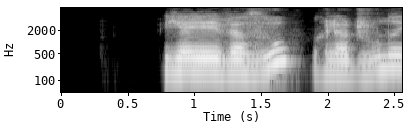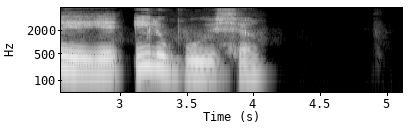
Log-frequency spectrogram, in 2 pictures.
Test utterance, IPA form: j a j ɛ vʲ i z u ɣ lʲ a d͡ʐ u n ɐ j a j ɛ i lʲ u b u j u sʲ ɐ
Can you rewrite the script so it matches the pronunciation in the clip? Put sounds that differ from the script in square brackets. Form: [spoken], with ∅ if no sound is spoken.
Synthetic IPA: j a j ɛ vʲ [a] z u ɣ lʲ a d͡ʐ u n ɐ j a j ɛ i lʲ u b u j u sʲ ɐ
